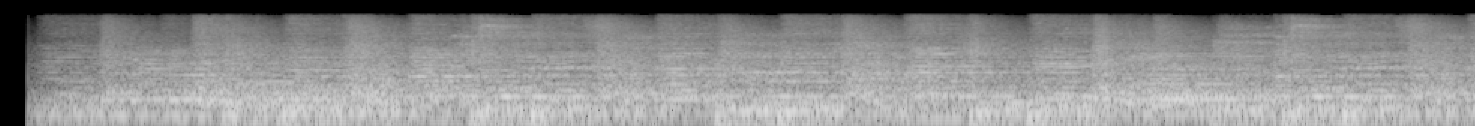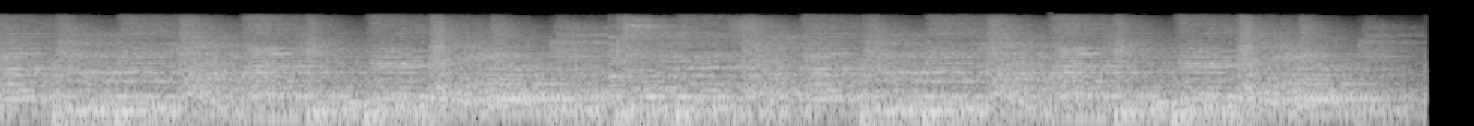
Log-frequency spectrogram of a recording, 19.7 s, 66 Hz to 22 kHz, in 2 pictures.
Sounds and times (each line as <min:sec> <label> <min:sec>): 0:00.4 catholic-rock concert 0:19.2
